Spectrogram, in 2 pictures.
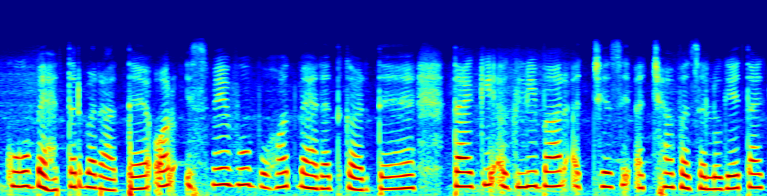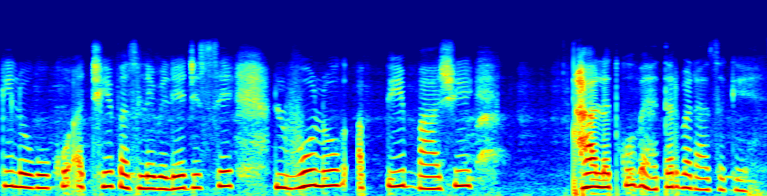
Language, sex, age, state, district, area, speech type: Urdu, female, 18-30, Uttar Pradesh, Gautam Buddha Nagar, urban, spontaneous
